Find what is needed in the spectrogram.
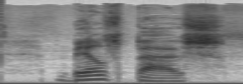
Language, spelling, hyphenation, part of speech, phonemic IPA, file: Dutch, beeldbuis, beeld‧buis, noun, /ˈbeːlt.bœy̯s/, Nl-beeldbuis.ogg
- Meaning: 1. cathode ray tube; picture tube 2. a television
